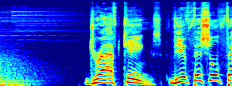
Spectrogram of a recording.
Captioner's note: voiceover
